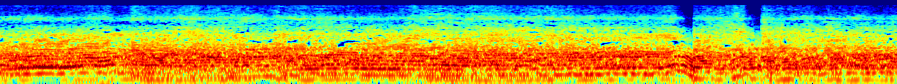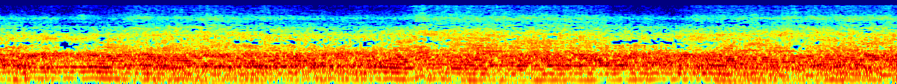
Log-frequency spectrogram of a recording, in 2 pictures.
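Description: Car engines roar steadily, echoing loudly.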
